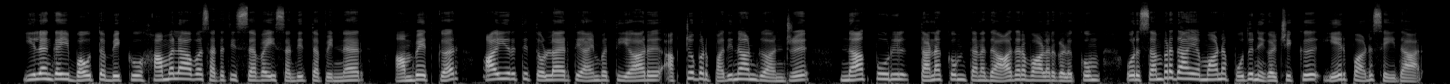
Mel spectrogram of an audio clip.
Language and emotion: Tamil, neutral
